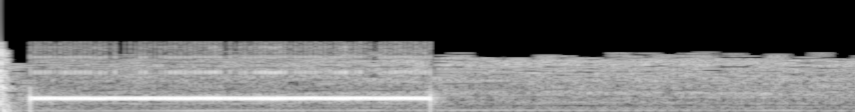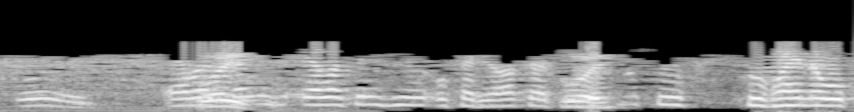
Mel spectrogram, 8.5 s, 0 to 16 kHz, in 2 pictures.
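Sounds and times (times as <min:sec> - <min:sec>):
electronic telephone ringing tone: 0:00.1 - 0:02.2
speech: 0:05.9 - 0:08.5.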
